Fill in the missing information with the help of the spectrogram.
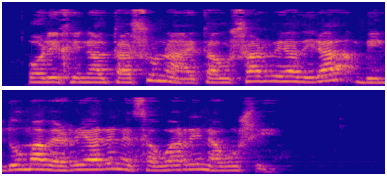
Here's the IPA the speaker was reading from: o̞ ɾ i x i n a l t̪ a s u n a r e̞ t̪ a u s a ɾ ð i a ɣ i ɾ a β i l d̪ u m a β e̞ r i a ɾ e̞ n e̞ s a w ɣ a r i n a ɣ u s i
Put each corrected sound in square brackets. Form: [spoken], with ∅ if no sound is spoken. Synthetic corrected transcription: o̞ ɾ i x i n a l t̪ a s u n a [∅] e̞ t̪ a u s a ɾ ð i a [ð] i ɾ a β i l d̪ u m a β e̞ r i a ɾ e̞ n e̞ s a w ɣ a r i n a ɣ u s i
